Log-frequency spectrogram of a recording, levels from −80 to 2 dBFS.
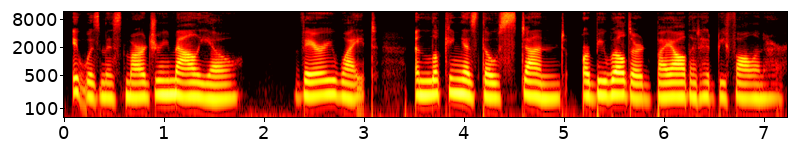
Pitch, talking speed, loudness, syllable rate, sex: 180 Hz, 165 wpm, -19 LUFS, 5.2 syllables/s, female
